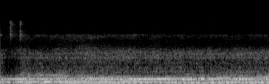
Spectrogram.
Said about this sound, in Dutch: Ja, sorry, dat is, dat is waarschijnlijk bij mij. Het zijn hier brommers voorbij aan het rijden. Ja, ik heb een heel slecht geïsoleerde ruiten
